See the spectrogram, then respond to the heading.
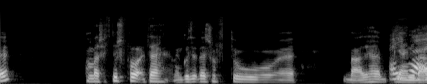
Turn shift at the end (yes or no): yes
